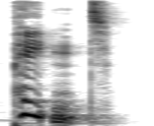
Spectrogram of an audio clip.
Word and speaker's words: patent: I said to him that the word patent could not be pronounced as patent. Well, it turns out we were both right. Mine is simply the American pronunciation, while Victor's is the sophisticated British pronunciation.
